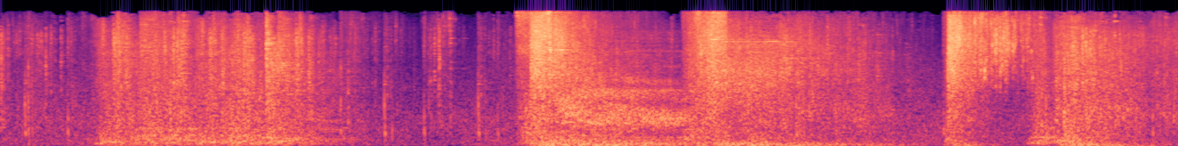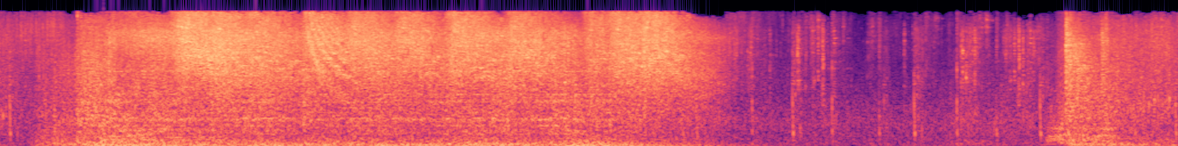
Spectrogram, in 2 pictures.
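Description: Heavy weapon blows clang and thud in a fight.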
